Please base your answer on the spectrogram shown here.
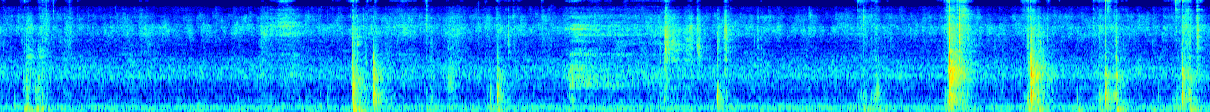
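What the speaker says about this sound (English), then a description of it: "I'll cube it into like long strips" Feta cheese cubed into long strips with a knife on a cutting board, scattered sharp chopping taps with several louder knocks amid quiet background.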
